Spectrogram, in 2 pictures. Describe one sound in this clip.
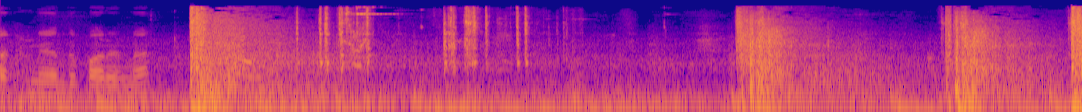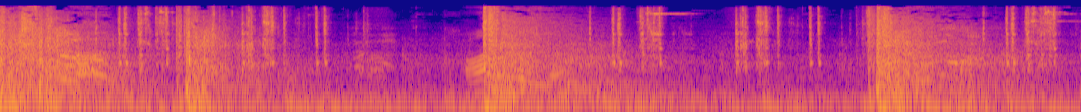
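Rifle shots crack one after another, each followed by a rolling echo.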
